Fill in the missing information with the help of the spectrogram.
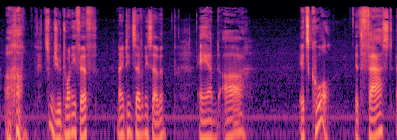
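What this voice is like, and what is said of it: Congested, stuffy-nosed voice. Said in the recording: “congested”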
